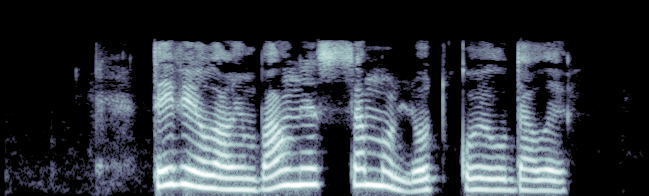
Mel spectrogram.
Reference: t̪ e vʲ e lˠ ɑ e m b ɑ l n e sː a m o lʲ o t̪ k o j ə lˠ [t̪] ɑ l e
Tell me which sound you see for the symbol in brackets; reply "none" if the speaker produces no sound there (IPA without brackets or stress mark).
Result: d̪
